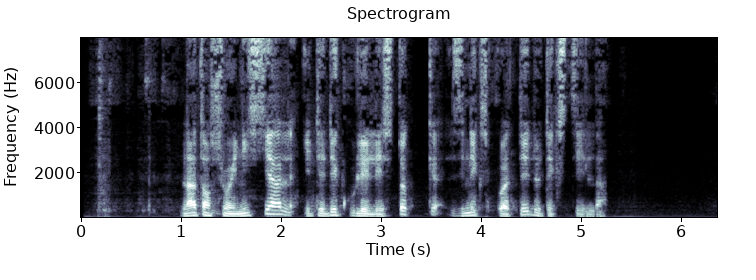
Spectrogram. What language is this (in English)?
French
